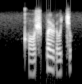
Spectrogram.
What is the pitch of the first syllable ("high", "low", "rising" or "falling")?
rising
